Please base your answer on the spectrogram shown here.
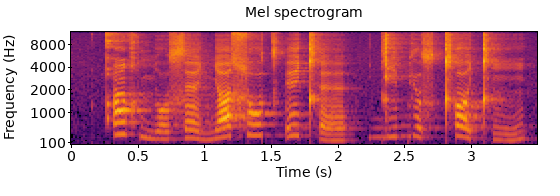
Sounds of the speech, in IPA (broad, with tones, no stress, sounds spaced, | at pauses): qʼ ĩ˦˥ χ ɲ o˩ s ɛ˧˩ ɲ a˦˥ ɬ o˦˥ t͡sʼ e˦˥ cʰ ɛ˩ | ɟ i˦˥ bʲ o˥˩ s cʰ ʌ˥˩ cʰ ĩ˨˩˦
